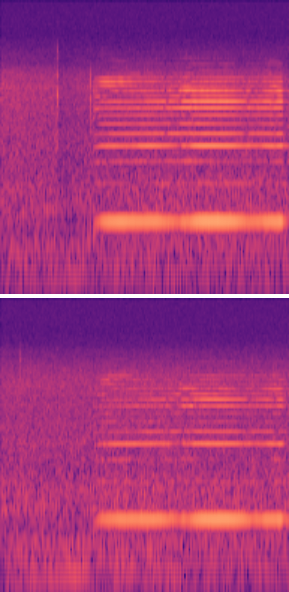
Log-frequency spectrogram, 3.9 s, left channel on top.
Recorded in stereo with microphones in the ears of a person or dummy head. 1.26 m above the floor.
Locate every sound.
1.2 s a violin: 35° left (ahead or behind), 0.9 m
